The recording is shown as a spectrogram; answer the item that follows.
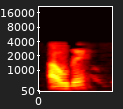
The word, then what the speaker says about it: Aude: Aude. – Okay. Do you spell that A de Arturo? – U-D-E.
